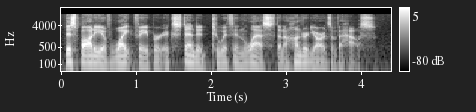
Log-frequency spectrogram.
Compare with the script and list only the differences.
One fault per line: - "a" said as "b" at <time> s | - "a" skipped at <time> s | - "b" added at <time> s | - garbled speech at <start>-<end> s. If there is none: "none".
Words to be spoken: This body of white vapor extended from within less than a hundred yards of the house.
- "from" said as "to" at 2.0 s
